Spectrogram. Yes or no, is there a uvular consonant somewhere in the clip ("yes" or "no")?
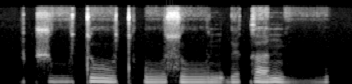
no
